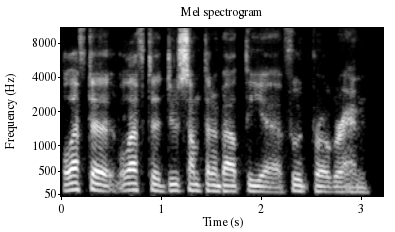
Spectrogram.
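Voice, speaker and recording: A man playing a tabletop roleplaying game, bantering casually in character in a deadpan, rambling way. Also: lowish voice, brisk.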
